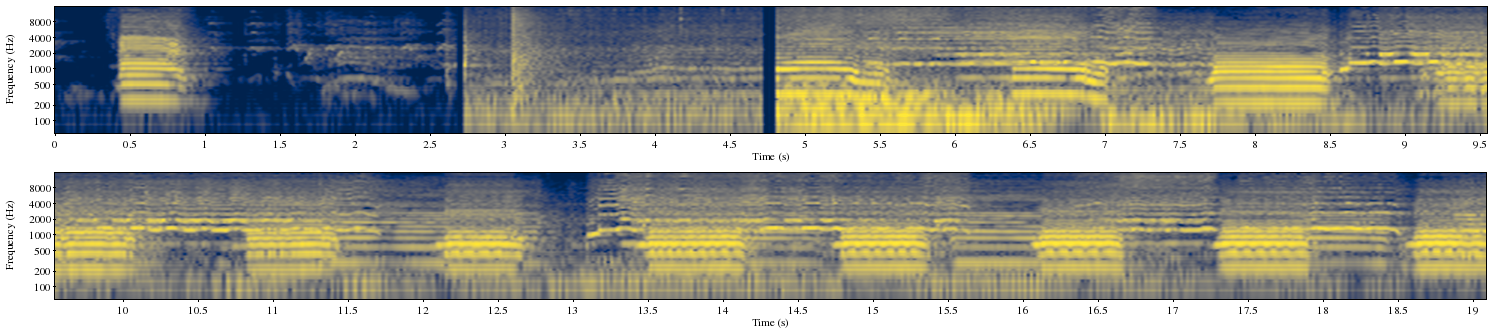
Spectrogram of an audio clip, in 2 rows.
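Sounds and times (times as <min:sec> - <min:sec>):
plastic toy trumpet horns tooting: 0:00.4 - 0:01.1, 0:04.8 - 0:19.0.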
